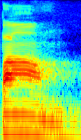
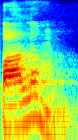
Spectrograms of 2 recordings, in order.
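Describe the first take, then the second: First: The L sound is left out. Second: The L sound is pronounced. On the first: The speaker calls it right. "एल जो है वो क्या है, silent है" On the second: The speaker calls it wrong. "पालम नहीं"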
